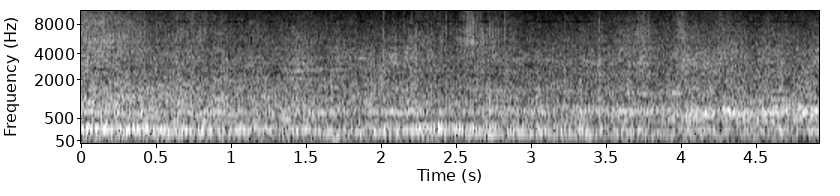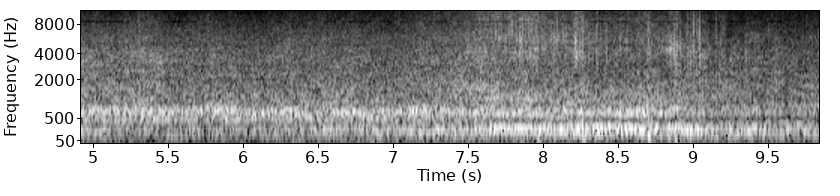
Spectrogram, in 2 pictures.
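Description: Race car engines roar loudly as cars speed around a track outdoors.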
